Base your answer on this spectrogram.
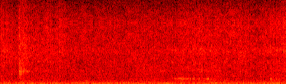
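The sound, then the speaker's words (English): A steady low rumble of a large vehicle rolling past, a broad engine drone filling the background with no speech, consistent with a bus passing by. “Another bus.”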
